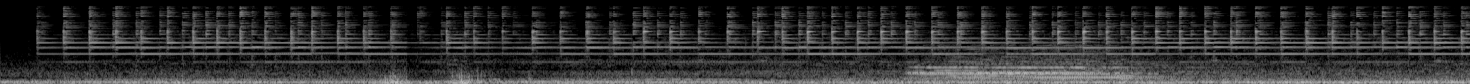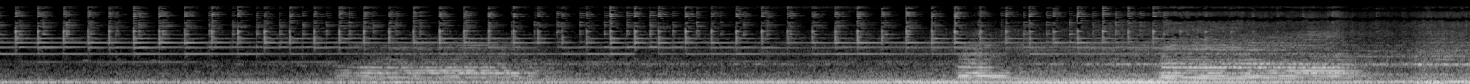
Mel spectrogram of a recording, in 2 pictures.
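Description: Railroad crossing bells start ringing rapidly as the crossing activates, and keep ringing steadily. An approaching freight's lead locomotive, a GE AC45CCTE, blows its horn in the long, long, short, long grade-crossing pattern. The locomotive's diesel rumble grows louder near the end.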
